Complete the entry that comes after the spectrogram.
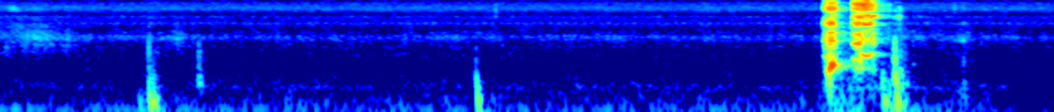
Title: hic hiccups😛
